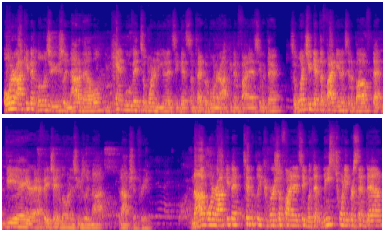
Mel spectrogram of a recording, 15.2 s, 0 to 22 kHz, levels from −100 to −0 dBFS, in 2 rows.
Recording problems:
off-mic speech; far
room echo; very slight; dies away in 0.2 s
background chatter; faint; throughout; 2 voices, 20 dB below the speech

